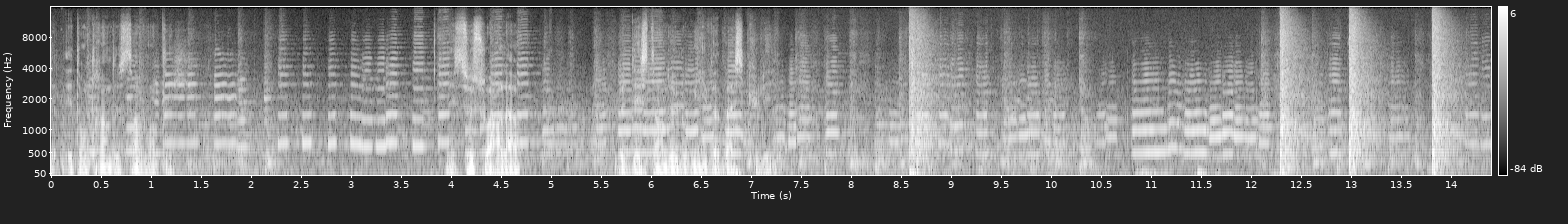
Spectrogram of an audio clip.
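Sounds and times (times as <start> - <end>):
busy tonal background: 0.0 - 14.3
speech: 0.1 - 1.5, 4.0 - 4.8, 5.6 - 7.5
pistol shots fired into the air during New Year's Eve celebrations in New Orleans: 8.6 - 9.2, 12.2 - 14.3.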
